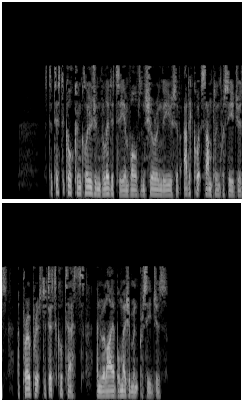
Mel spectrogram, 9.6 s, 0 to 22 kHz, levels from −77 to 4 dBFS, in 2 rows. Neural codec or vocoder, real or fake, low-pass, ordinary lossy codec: none; real; 7.2 kHz; MP3, 24 kbps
